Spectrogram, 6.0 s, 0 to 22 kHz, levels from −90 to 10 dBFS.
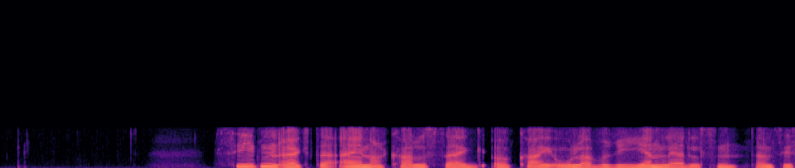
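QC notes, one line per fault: Throughout, 4-bit ADPCM compression: each speech sample is coded as a coarse 4-bit step from a predicted value, so a gritty hiss rides on every loud syllable and rises and falls with the level, while sharp onsets smear and distort because the adaptive step size lags behind fast jumps. The damage is heavy. Nothing is present above 5.3 kHz, which dulls the sound and fits a low sample rate near 11 kHz at roughly 44 kbps.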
